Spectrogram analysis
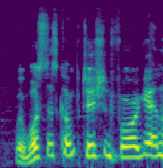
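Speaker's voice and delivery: very high, loud blurted delivery with rising pitch. Asking in character what the competition is for: said loudly. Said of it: "I say loudly".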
